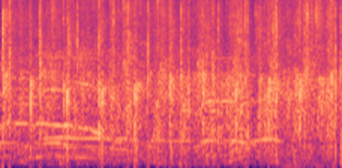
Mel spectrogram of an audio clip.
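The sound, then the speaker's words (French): Sustained audience applause welcoming playwright Halil Vardar, a dense crackle of many hands clapping at steady loudness throughout, with a few faint cheers or voices rising briefly above it. “On applaudit Halil Vardar.”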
